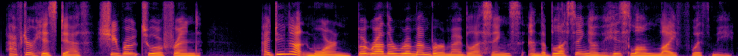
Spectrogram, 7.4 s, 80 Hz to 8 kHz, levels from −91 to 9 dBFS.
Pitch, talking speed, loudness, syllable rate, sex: 215 Hz, 210 wpm, -18 LUFS, 5.1 syllables/s, female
